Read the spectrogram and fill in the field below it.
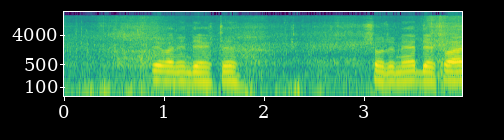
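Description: Small waves wash gently onto a sandy shore.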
